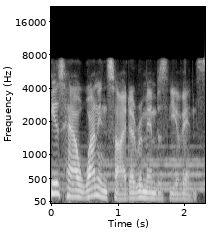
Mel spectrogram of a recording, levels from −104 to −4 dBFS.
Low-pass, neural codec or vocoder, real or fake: 7.2 kHz; none; real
